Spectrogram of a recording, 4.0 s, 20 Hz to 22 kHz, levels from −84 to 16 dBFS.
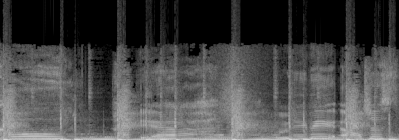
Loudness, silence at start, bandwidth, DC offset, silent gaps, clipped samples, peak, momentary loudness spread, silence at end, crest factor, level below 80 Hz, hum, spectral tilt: -8 LUFS; 0 s; 15.5 kHz; under 0.1%; none; 2%; 0 dBFS; 3 LU; 0 s; 8 dB; -12 dBFS; none; -5 dB/octave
